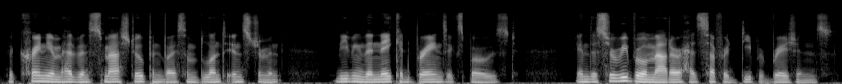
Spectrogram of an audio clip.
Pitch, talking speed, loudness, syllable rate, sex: 115 Hz, 165 wpm, -21 LUFS, 5.5 syllables/s, male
